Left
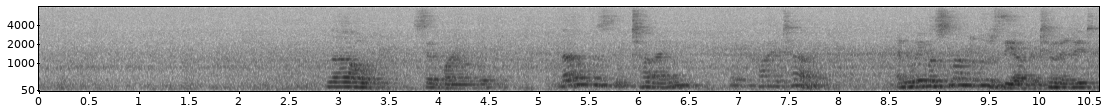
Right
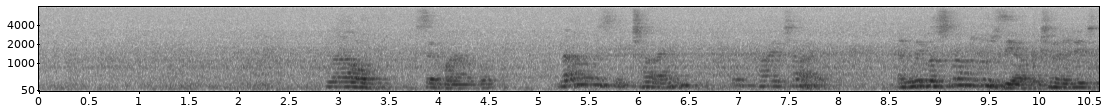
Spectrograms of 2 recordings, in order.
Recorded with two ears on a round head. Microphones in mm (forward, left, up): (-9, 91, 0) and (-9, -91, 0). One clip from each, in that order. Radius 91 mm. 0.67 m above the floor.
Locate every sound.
2.9 s a man speaking: 75° left (ahead or behind), 4 m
